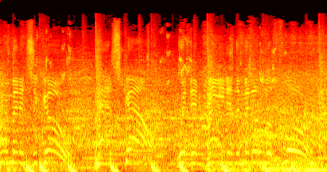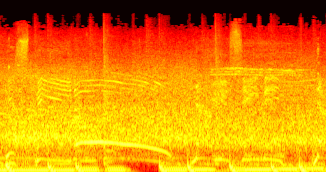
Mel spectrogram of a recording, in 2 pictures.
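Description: Basketball bouncing on a hardwood court and sneakers squeaking in many short rising and falling chirps, over steady arena crowd noise.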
